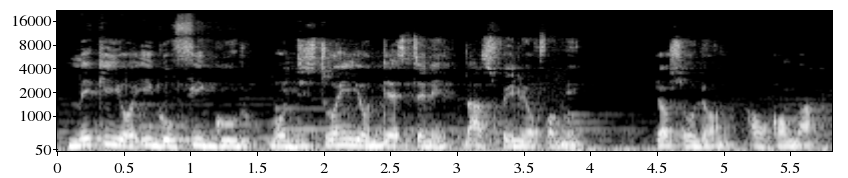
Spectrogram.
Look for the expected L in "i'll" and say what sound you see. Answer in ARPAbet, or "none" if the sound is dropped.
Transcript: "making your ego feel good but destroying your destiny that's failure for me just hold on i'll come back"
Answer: W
